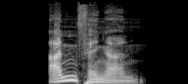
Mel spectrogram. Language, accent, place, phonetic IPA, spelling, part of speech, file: German, Germany, Berlin, [ˈanˌfɛŋɐn], Anfängern, noun, De-Anfängern.ogg
- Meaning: dative plural of Anfänger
